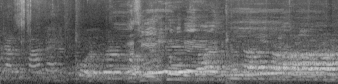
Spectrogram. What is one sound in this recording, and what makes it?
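A crowd of voices sings and chants loudly nearby.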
